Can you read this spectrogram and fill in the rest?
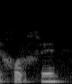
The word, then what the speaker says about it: Jorge: Eh, siempre se lían mucho pronunciar mi nombre Jorge, les cuesta mucho, entonces a veces me dicen George, George, Jorge, Gorge, Gor, me han dicho de todo.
